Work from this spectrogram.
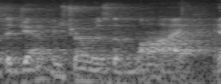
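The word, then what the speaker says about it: ma: japanese term is the my and it's not spelled m y but it's pronounced my myspace so if you're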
